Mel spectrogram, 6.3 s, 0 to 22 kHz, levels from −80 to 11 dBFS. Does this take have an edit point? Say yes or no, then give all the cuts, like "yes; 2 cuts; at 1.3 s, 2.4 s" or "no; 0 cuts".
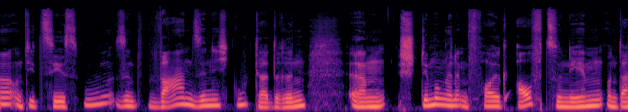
no; 0 cuts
